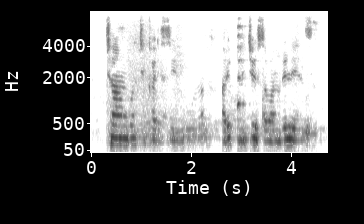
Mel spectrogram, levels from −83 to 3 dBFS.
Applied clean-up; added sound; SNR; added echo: none; none; none; none.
